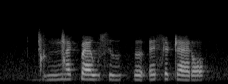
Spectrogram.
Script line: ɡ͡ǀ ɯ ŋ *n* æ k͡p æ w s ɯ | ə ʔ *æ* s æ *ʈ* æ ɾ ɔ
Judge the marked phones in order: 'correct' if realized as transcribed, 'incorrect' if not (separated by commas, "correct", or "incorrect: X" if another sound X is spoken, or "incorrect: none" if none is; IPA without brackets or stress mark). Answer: incorrect: ŋ͡ǀ, incorrect: ɛ, correct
